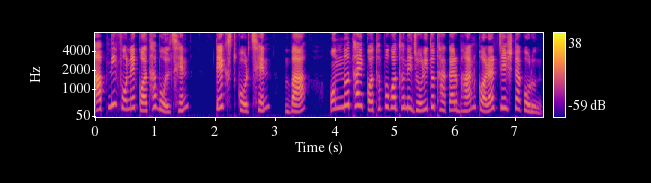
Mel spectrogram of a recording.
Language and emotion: Bengali, neutral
